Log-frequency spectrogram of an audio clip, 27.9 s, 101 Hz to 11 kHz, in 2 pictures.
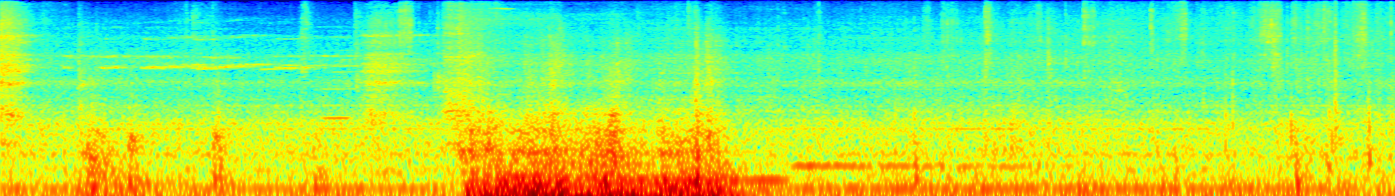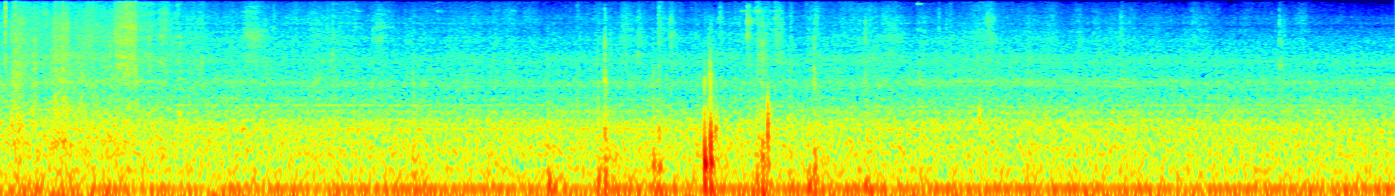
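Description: Seibu New 2000 series electric train running, heard inside the car above the line breaker: a steady low rumble of wheels and running gear, much louder for about three seconds around five seconds in, with a few sharp clicks later on.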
